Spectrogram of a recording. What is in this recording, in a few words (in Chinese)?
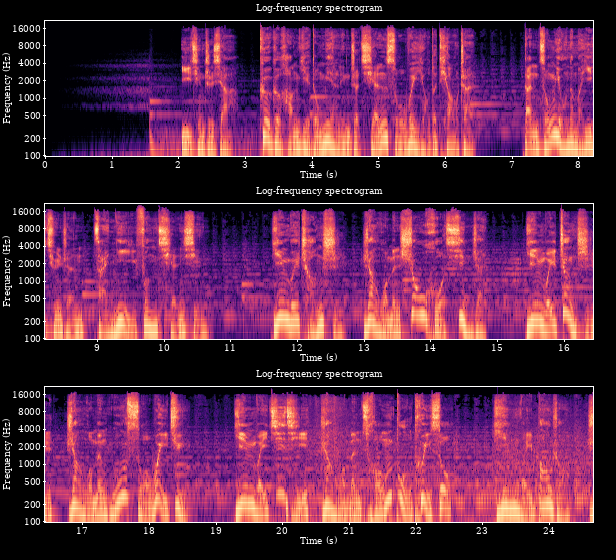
男 专题 大气自然; 中建五局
